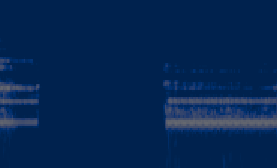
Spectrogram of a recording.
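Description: A telephone call being placed: a steady electronic tone, a pause with faint clicks, then a longer sustained ringback tone, clear and close, with no talking.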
